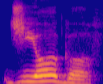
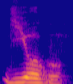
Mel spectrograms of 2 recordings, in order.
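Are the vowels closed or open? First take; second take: open; closed. First: It has more open vowels, Brazilian Portuguese style. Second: It has closed vowels, European Portuguese style.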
